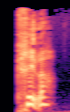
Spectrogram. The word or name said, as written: kriller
